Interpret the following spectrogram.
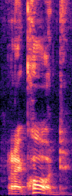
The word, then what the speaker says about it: record: verb, can you please record your work? Record. So in record your work, because it is a verb, our stress is going to be in our second syllable, the last syllable.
